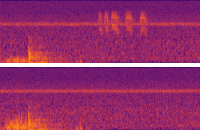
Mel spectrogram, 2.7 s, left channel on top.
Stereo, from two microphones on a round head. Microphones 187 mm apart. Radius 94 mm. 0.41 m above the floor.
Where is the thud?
65° right (ahead or behind), 5.5 m.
